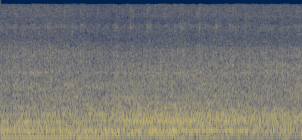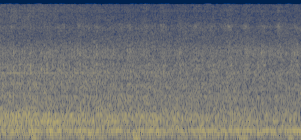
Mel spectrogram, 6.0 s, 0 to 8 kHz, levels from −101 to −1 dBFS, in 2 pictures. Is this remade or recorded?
recorded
